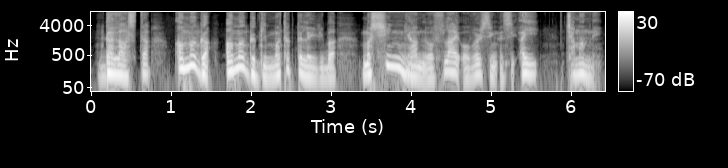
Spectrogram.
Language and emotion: Manipuri, surprised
